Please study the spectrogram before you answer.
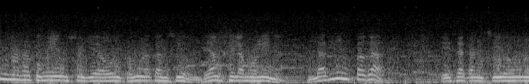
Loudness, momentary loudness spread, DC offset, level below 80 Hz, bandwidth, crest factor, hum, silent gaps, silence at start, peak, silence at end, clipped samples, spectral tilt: -23 LUFS; 7 LU; under 0.1%; -42 dBFS; 16 kHz; 14 dB; none; none; 0 s; -8 dBFS; 0 s; under 0.1%; -8.5 dB/octave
